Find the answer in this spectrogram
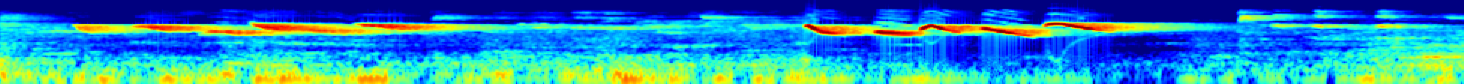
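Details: Green-winged saltator singing repeatedly: two bursts of rich, clear whistled notes that each glide downward, linked in quick overlapping chains, the second burst louder with hooked upswept starts; quiet gaps fall between phrases.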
